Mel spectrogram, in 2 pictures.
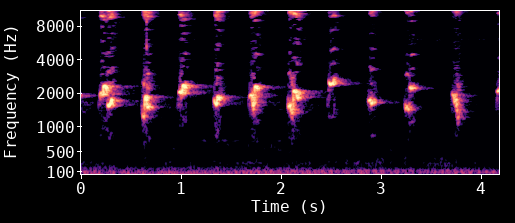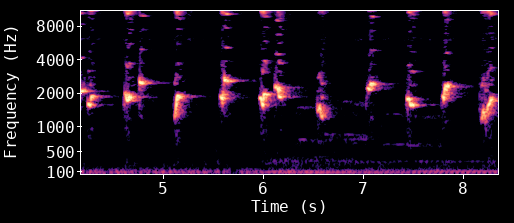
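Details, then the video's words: Ropelan, a long one-breath song lasting over two minutes, from a bird: crisp whistled notes in paired and single bursts about three per second, over a constant low humming background. "Inilah Ropelan Sekali Nafas 2 menit lebih"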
